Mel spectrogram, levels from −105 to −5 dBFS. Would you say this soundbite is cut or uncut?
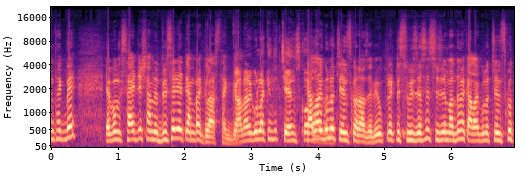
uncut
